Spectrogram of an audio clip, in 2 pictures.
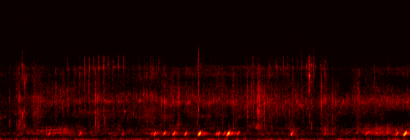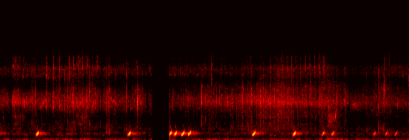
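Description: Short bright game blips ring out again and again as pellets are collected.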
